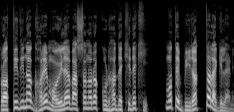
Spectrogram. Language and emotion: Odia, disgusted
